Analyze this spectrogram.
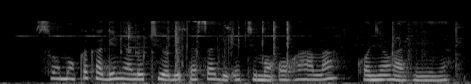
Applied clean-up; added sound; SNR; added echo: none; Crushing; 16 dB; none.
